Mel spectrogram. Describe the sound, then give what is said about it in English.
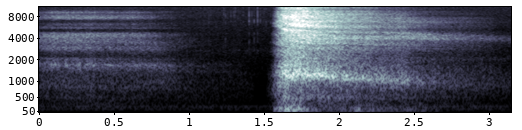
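A deep breath drawn in quietly, then forcefully and rapidly blown out, as part of a breathing relaxation exercise; the soft inhale gives way to a loud, breathy rush of exhaled air that gradually tapers off. “Then rapidly you blow out your breath. While doing this, you imagine you're dropping or blowing out all of your mental activity. So deep breath in.”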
